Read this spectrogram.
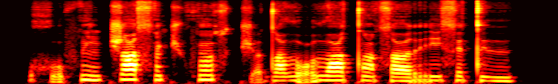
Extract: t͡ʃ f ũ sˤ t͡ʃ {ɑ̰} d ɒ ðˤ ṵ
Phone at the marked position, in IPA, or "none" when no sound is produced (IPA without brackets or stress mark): ɔ̰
